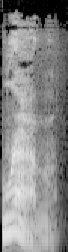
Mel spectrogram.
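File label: "ran", British English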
